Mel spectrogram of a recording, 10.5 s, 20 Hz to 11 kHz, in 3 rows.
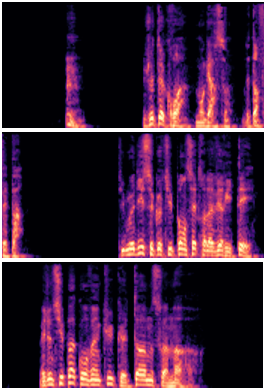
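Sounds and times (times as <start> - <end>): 
man clearing his throat: 0.8 - 1.2
speech: 1.9 - 3.8, 5.0 - 9.6.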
